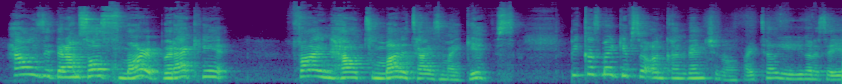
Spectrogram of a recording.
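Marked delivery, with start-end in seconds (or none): 0.1-7.3 louder, pleading, voice straining with real feeling; getting emotional. Real, not acted. Asking viewers why her gifts earn nothing, emotional and louder. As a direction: let the frustration rise and spill out. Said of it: "I'm getting emotional".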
